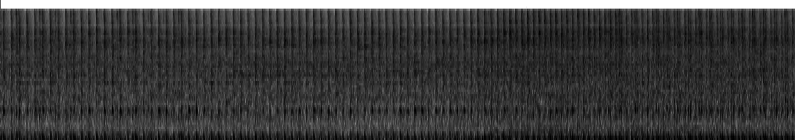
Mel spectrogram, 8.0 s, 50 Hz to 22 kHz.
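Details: Craftsman DGT 6000 twin-cylinder engine after reassembly (new fuel line, fuel pump mounted), first run: fairly even low putter at idle, no knocks or misses, settles and runs smoothly — normal idle.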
